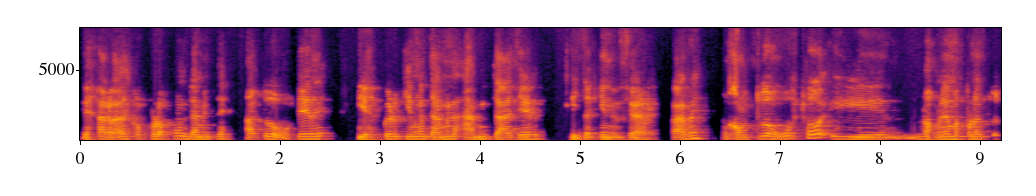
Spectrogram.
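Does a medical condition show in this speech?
Yes: Down syndrome; age 64.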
